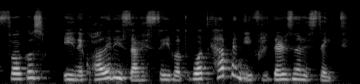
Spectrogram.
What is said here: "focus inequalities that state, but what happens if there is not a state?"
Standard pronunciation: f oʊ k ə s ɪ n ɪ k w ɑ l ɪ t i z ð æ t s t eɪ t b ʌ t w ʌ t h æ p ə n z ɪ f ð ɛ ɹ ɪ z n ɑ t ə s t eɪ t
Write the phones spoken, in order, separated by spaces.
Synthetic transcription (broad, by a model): f oʊ k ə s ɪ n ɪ k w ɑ l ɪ t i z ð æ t s t eɪ t b ʌ t w ʌ t h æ p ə n ɪ f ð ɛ ɹ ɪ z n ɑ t ə s t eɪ t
